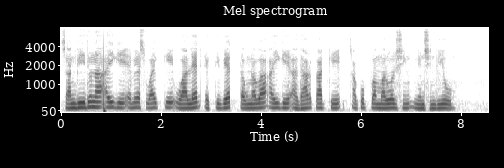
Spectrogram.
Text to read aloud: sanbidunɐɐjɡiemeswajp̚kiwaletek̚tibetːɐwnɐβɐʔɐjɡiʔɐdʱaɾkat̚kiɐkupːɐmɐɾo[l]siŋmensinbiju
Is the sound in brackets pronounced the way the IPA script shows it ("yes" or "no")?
yes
